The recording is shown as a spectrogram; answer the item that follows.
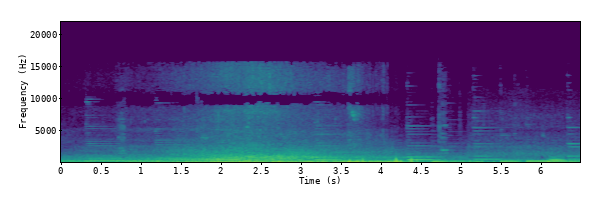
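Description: A truck driving past on the road, its engine and tyre noise swelling to a peak two or three seconds in and then fading, under background acoustic guitar music.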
